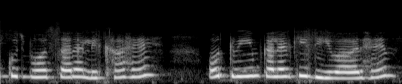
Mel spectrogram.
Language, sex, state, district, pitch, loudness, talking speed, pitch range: Hindi, female, Uttar Pradesh, Lalitpur, 350 Hz, -12 LUFS, 165 wpm, 330-385 Hz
